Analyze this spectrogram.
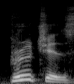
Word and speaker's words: brooch: spell it b-r-o-a approach is that how it's normally pronounced with the two o's is there an alternative spelling that is that's brooch it's brooch two o's yes English is a dumb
